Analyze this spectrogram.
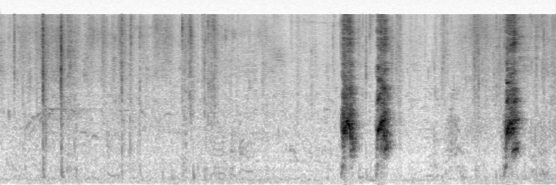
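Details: Six pet Chihuahuas after a shampoo; a quiet stretch with faint taps gives way to three sharp, high yapping barks, two close together and one after a short gap.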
